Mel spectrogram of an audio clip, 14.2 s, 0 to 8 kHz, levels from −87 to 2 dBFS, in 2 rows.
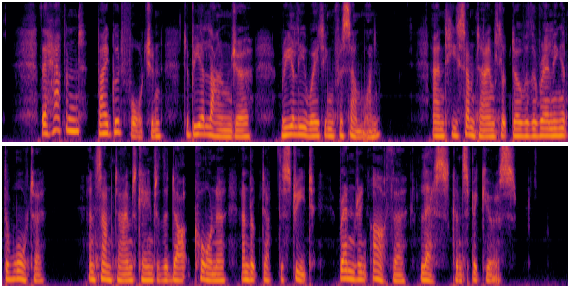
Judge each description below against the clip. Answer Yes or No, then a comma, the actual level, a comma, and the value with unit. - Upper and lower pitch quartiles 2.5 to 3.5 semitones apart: Yes, average, 3.2 semitones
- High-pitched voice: No, medium, 145 Hz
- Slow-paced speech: No, average, 170 wpm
